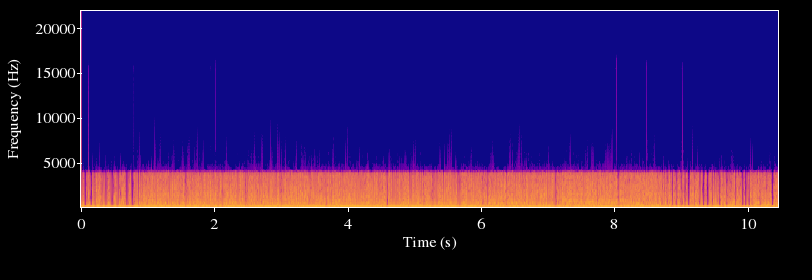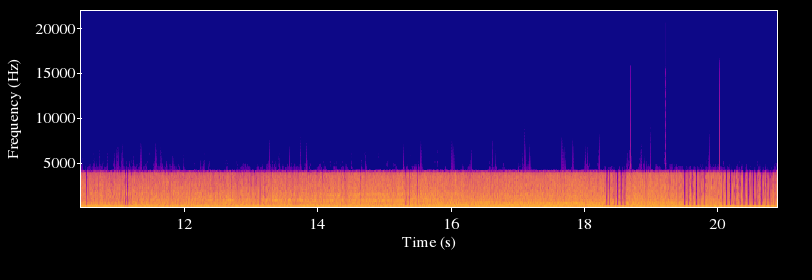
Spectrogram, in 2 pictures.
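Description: Car engine heard from inside the cabin at full throttle on a race track, revs climbing steadily through the gears and dropping back at a gear change near the end.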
